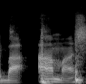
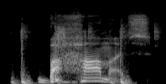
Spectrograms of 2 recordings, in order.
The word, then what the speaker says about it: Bahamas: We don't say Bahamas. La H no es muda. We say Bahamas.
